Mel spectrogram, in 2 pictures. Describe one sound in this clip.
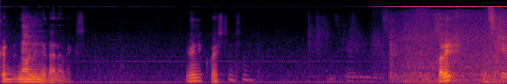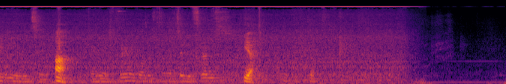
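A man speaks calmly through a clip-on microphone.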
